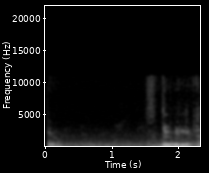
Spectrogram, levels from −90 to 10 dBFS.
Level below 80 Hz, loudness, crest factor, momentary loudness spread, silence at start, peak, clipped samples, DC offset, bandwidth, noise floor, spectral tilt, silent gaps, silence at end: -62 dBFS; -32 LUFS; 18 dB; 26 LU; 0.05 s; -18 dBFS; under 0.1%; under 0.1%; 11.5 kHz; -56 dBFS; -8.5 dB/octave; none; 0 s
